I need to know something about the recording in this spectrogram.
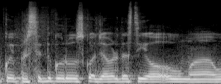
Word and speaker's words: ओम: बोलोगे सच्चिदानंद तुम्हारा क्या हाल है तो शब्द ओम है जबरदस्ती उसको बाल की खाल उधड़े जाना अ उ म तीन से वो बना है तीन ही उसकी अवस्थाएं हैं ओम दिस इज द उच्चारण ऑफ़ ओम।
